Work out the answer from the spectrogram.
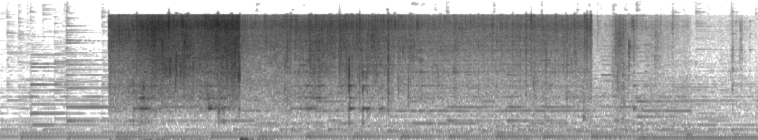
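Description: Food sizzling and crackling in hot oil. It starts suddenly about a second in, is loudest for the next two seconds, then is softer until it cuts off near the end, over quiet instrumental music.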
